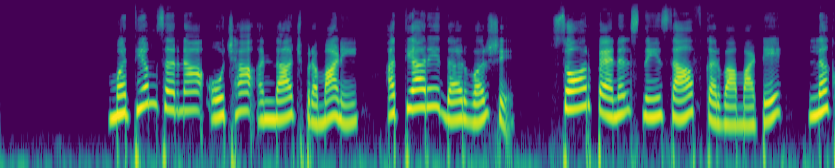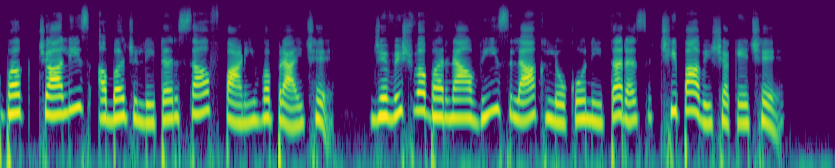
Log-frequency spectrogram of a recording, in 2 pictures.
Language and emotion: Gujarati, neutral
